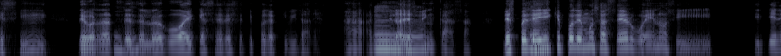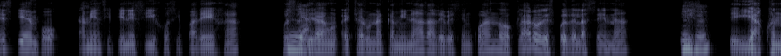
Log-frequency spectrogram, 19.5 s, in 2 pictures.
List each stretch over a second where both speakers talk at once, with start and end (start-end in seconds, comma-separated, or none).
none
